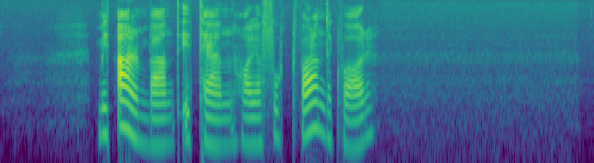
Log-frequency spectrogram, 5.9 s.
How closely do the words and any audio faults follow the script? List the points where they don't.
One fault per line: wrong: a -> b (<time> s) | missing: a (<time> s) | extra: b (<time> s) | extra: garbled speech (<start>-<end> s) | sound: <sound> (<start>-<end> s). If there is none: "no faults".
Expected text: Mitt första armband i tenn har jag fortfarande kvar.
missing: första (1.2 s)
